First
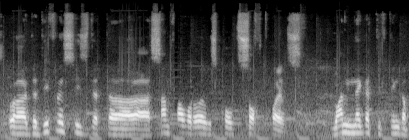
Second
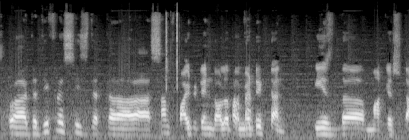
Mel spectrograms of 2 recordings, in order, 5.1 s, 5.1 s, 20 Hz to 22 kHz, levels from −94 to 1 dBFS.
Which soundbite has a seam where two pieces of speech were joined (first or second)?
second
